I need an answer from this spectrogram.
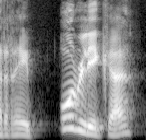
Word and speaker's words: República: The Dominican Republic is La República Dominicana, La República, put an accent on that U, Dominicana, and they are Dominicana.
